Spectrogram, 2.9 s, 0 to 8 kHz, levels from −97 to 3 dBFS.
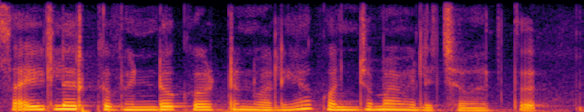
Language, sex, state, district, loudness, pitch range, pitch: Tamil, female, Tamil Nadu, Nilgiris, -17 LUFS, 195-215 Hz, 205 Hz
